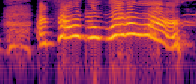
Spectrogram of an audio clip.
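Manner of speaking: very high, excited squeal; thrilled, sky-high exclamation; excited announcement. Retold or imitated. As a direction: blurt it out in a giddy high pitch. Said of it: "exclamation points 'cause I'm so excited".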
